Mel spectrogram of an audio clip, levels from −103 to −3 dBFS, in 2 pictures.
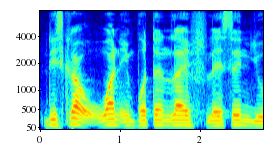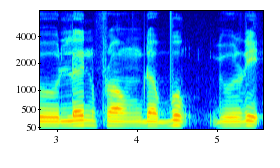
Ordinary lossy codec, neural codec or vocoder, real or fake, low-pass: none; none; real; none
